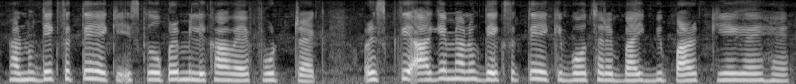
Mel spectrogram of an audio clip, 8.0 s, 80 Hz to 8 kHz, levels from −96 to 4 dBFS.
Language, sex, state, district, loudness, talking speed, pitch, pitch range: Hindi, female, Mizoram, Aizawl, -17 LUFS, 235 wpm, 235 Hz, 225-250 Hz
